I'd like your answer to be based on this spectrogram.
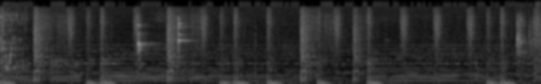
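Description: Vodka poured into a metal jigger for a clarified grandmother's punch: a run of clinks and small splashing, liquid pouring sounds with repeated light knocks of glass and metal, close and fairly loud, no talking.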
